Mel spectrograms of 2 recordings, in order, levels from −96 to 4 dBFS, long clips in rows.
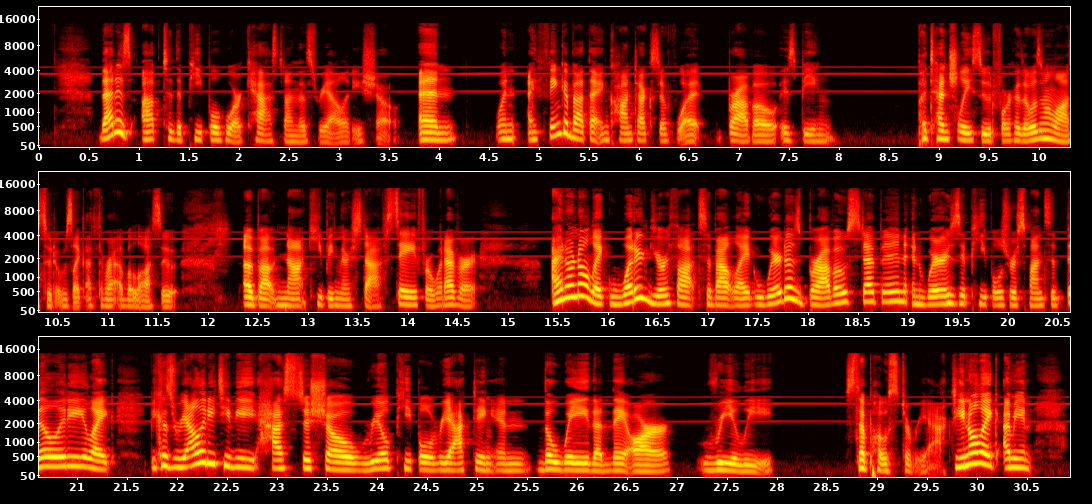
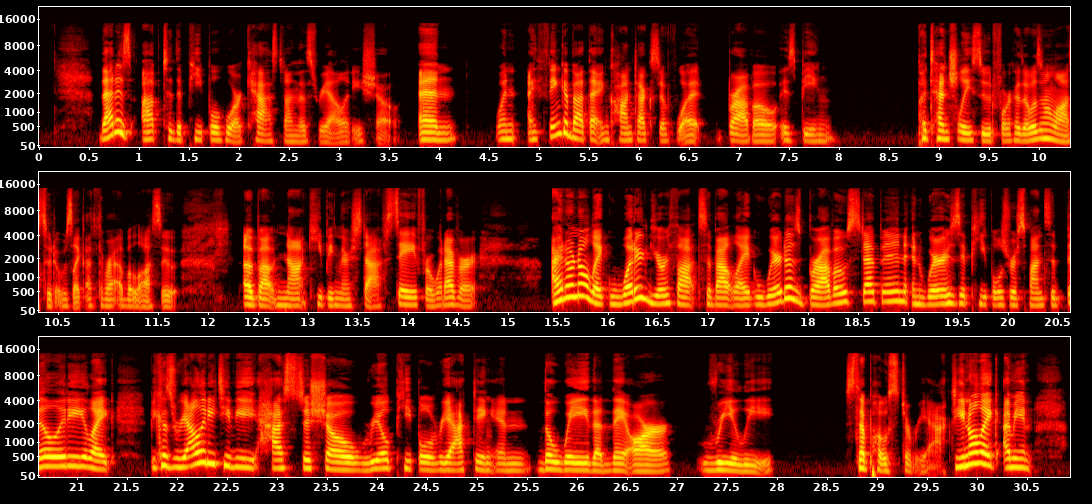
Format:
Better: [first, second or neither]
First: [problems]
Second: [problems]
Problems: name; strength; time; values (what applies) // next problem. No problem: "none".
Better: second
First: high-pitched whine; faint; throughout; 3.5 kHz, 30 dB below the speech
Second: none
